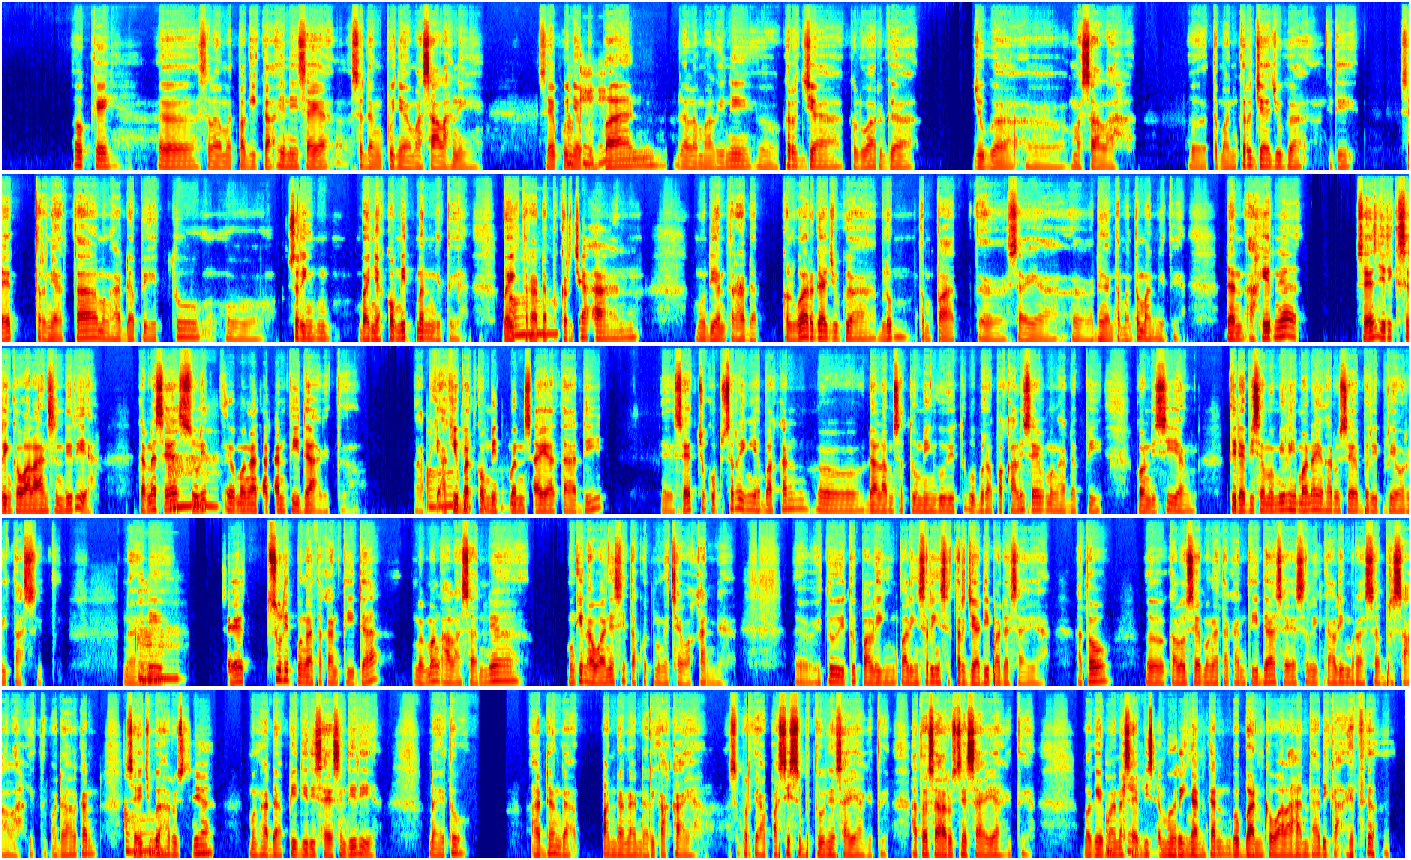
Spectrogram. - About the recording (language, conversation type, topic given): Indonesian, advice, Bagaimana cara mengatasi terlalu banyak komitmen sehingga saya tidak mudah kewalahan dan bisa berkata tidak?
- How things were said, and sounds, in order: laughing while speaking: "gitu"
